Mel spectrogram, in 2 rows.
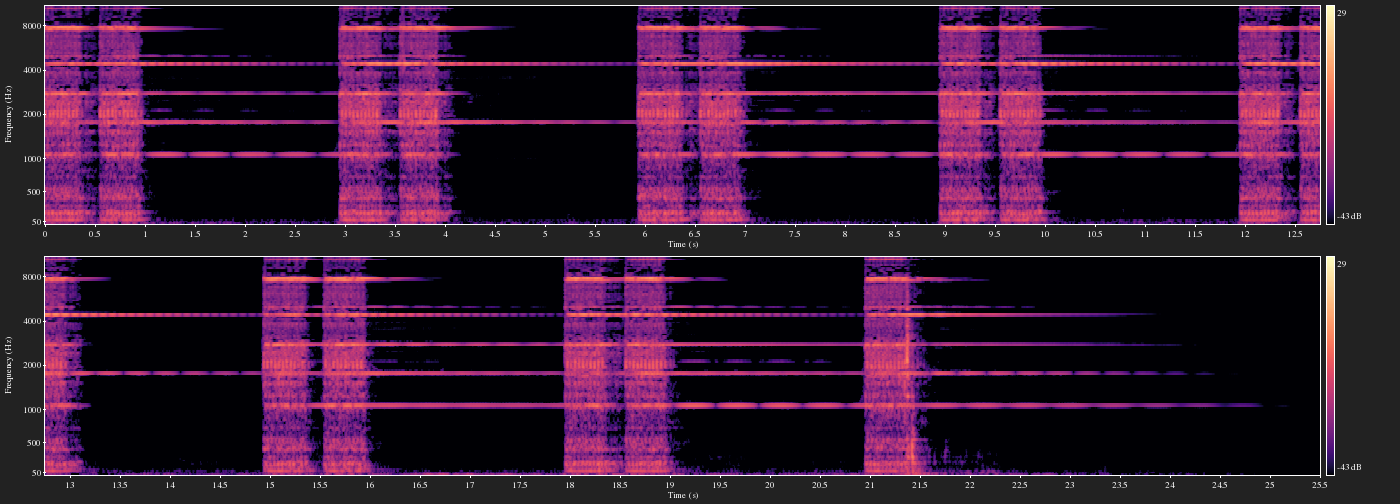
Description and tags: Old Phone 01
Restored vintage Ericsson telephone. Recorded with SE RN1 and Sound Devices 664.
